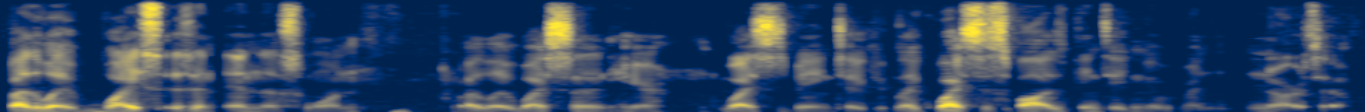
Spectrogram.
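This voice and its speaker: A young man improvising a fan-fiction story aloud, halting, with many restarts and fillers. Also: very deep voice, expressive, gravelly, a little mellow, no echo.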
